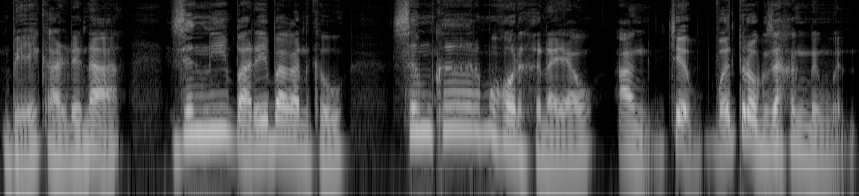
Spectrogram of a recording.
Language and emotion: Bodo, happy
